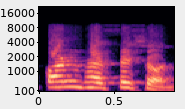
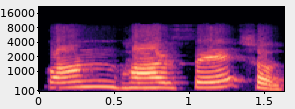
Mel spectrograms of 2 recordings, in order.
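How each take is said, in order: First: Said in the usual way. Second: Slow "কনভারসেশন" with a break after each syllable. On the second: Shown as a demonstration. Teacher counting syllables in কনভারসেশন, syllable by syllable. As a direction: spell out "কনভারসেশন" by its four sounded parts. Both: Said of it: "কনভারসেশনে মোট তিনটারও বেশি syllable আছে".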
